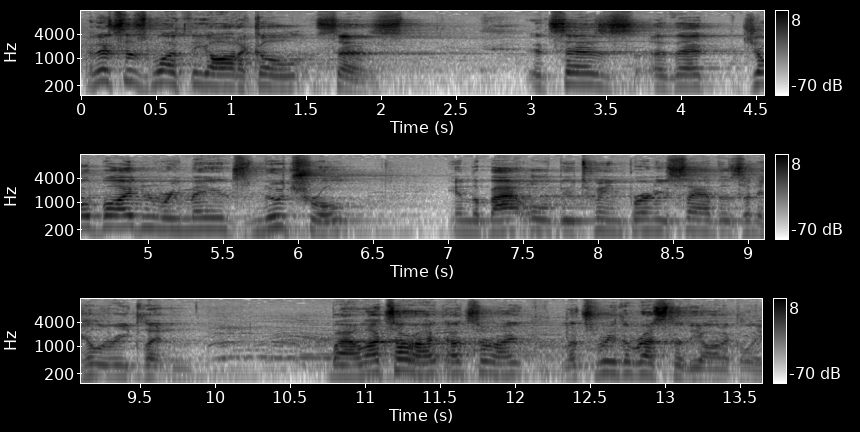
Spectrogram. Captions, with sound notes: And this is what the article says. It says that Joe Biden remains neutral in the battle between Bernie Sanders and Hillary Clinton. [Boos] Well that's alright, that's alright, let's read the rest of the article here.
